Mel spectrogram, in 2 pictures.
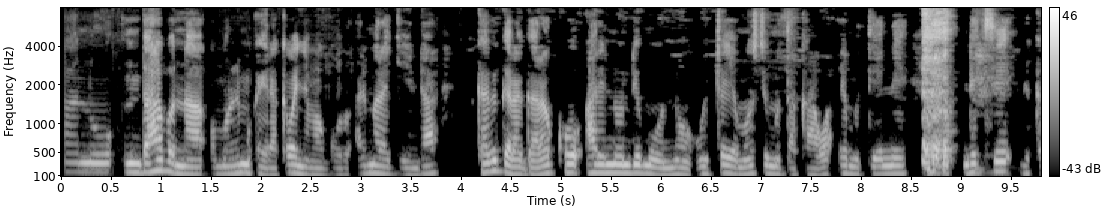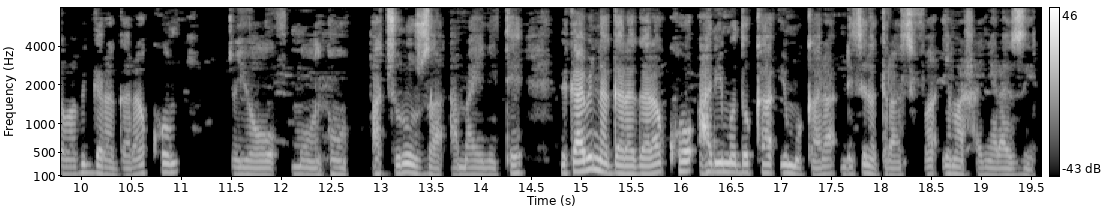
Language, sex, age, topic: Kinyarwanda, male, 18-24, government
